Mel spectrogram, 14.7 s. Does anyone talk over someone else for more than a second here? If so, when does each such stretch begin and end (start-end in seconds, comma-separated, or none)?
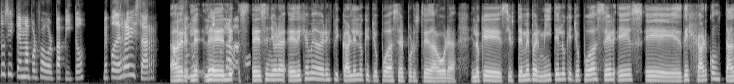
3.4-5.0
